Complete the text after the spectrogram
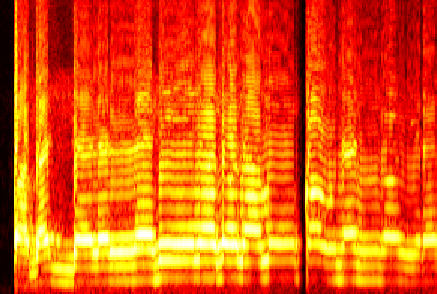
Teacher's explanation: Jangan ditahan nunnya, ya, terlalu lama, ya, karena dia izhar, ya.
